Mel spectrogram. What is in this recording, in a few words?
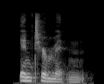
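"intermittent", British English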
